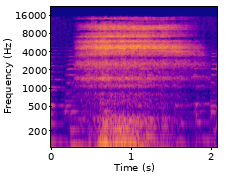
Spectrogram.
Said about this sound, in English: They didn't make it that far, though, because they were so drunk that they only made it to a hill. There they rested, unaware of the upcoming night and its phantoms. Soon they were snoring.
